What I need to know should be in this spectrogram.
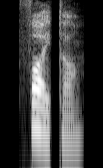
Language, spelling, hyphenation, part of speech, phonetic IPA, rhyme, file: Hungarian, fajta, faj‧ta, noun, [ˈfɒjtɒ], -tɒ, Hu-fajta.ogg
- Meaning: 1. sort, kind 2. breed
